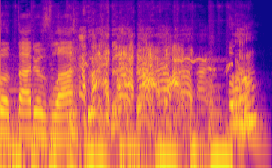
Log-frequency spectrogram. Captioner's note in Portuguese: Zumbis rindo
